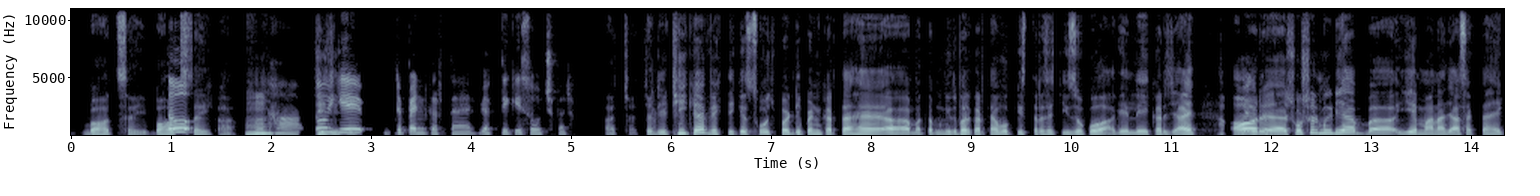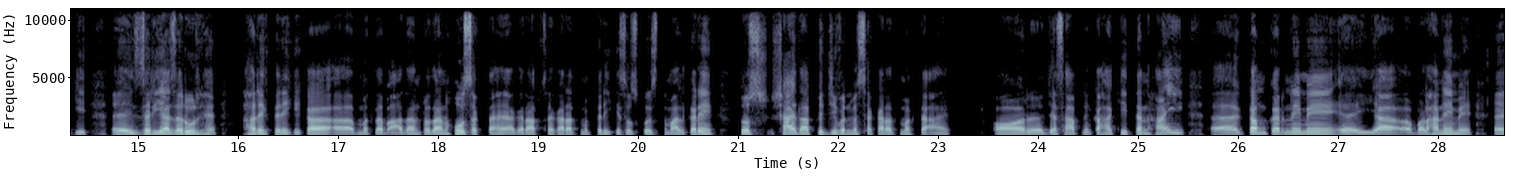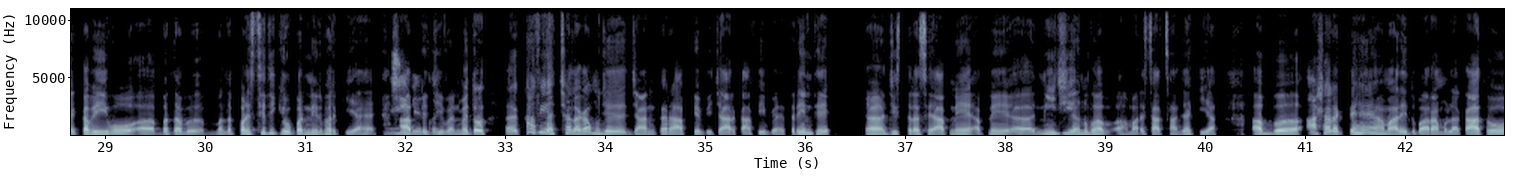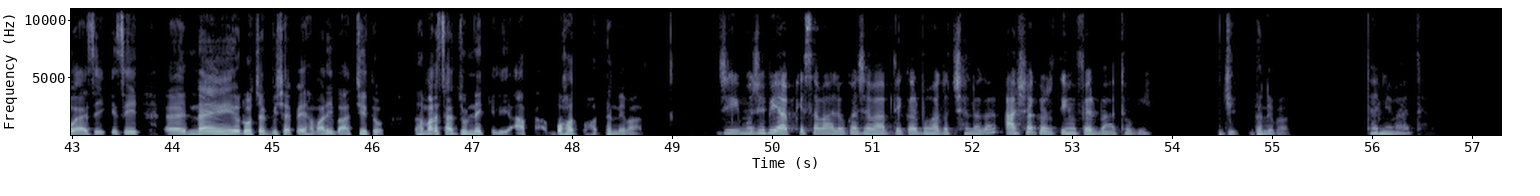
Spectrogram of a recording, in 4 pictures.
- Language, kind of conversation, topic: Hindi, podcast, क्या सोशल मीडिया ने आपकी तन्हाई कम की है या बढ़ाई है?
- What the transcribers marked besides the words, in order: in English: "डिपेंड"; in English: "डिपेंड"; tapping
